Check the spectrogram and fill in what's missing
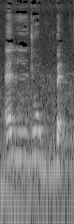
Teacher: على الباء أشد قلقلة عشان هي متشددة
